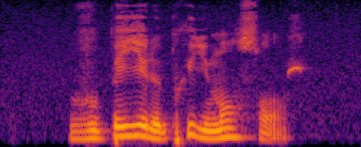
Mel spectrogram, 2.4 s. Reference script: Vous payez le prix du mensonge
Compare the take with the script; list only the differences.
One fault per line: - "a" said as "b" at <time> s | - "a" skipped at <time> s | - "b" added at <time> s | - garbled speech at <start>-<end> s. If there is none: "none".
none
